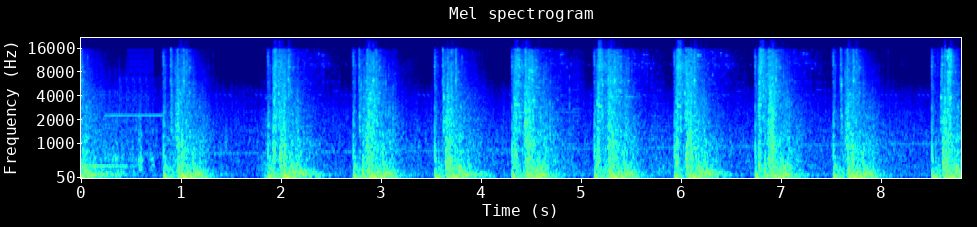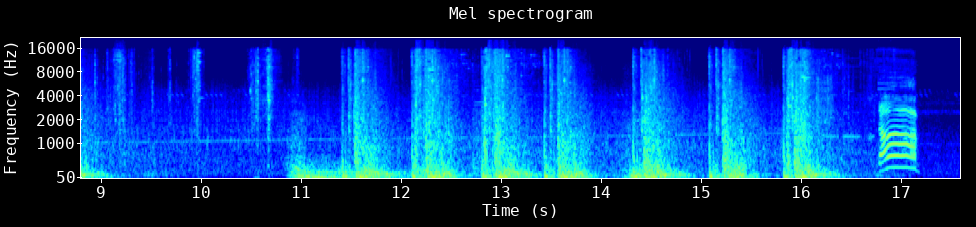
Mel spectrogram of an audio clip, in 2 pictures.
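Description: Rapid bursts of gunfire from a shooting contest in the video game Cyberpunk 2077: Phantom Liberty, about twenty loud evenly spaced shots in a steady rhythm, with a short pause midway and no talking.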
